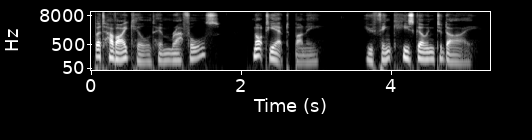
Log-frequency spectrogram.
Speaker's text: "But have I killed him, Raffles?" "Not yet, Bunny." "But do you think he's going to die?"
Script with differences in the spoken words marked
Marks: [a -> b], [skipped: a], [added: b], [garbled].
"But have I killed him, Raffles?" "Not yet, Bunny." [skipped: "But do] you think he's going to die?"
